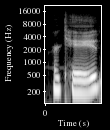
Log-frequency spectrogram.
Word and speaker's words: RCVDE: Arcade has they have a lot of more members.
